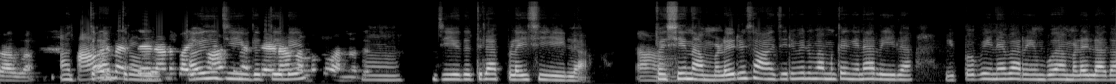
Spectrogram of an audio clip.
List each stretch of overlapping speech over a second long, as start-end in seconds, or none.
0.8-3.0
